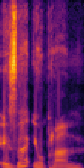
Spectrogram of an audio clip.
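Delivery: quiet, leaned-in voice. In a roleplay, leaning closer to another character to ask, in a quieter tone. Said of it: "kind of more with a quieter tone of voice".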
